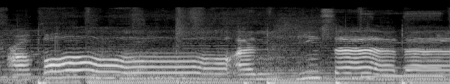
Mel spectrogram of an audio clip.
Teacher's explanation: Huruf ha hurufnya idhar halqi yang apabila bertemu dengan nun sukun atau tanwin harus dibaca jelas atau terang.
